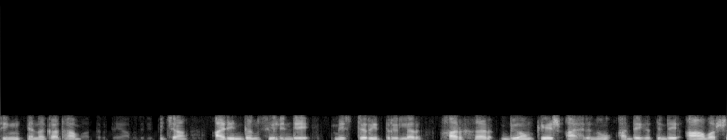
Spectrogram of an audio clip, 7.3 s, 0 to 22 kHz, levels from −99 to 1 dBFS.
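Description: Speech runs through the whole clip with the rough, slightly synthetic timbre of the G.729 codec. The band stops at about 200 Hz and 3.6 kHz, and that damage is plainly audible. The steady, frame-like grit sets it apart from ordinary low-bitrate MP3 smearing and fits an 8 kbit/s G.729A line. From 0.80 to 1.60 s the speech nearly disappears, dropping about 37 dB to a faint residue. The likely cause is one channel inverted, so the centred speech cancels in a mono sum. Because a faint trace of the sound remains instead of true silence, this differs from a dropout or mute. At 2.77 to 2.84 s and again at 5.75 to 5.85 s, VoIP packet loss concealed by the speech codec turns the speech into a stretched sound that fades, and the speech then stays weak briefly after it returns. The gaps last about 20 ms and 60 ms, which points to one and then roughly three lost packets. That gradual decay distinguishes concealment from a hard cut or click.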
